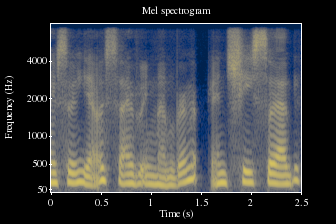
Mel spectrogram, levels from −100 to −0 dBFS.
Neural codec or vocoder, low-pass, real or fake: codec, 16 kHz, 0.5 kbps, FreqCodec, larger model; 7.2 kHz; fake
